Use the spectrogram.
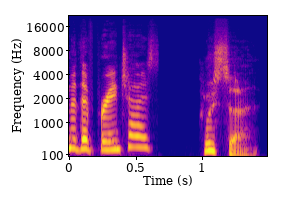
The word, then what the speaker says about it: Husse: Husa. It's spelled Husse.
